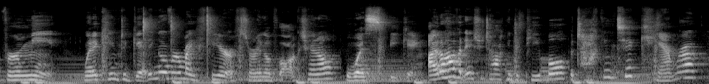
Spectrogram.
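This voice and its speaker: Young female vlogger, mid-pitched, chatty and slangy, emphatic tutorial delivery, faint music underneath. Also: animated, fast talker, hardly any pauses. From Indonesia. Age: young adult. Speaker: vlogger and content creator. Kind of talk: casual scripted-feel tutorial vlog to camera.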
